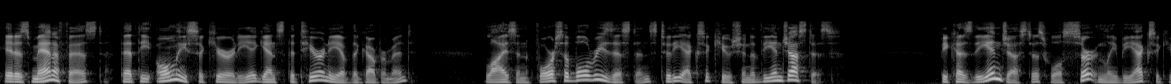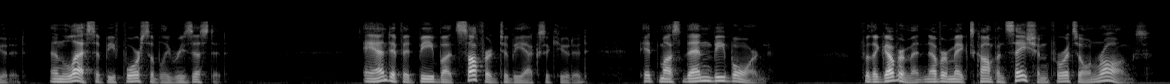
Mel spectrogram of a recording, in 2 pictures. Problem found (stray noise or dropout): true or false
true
